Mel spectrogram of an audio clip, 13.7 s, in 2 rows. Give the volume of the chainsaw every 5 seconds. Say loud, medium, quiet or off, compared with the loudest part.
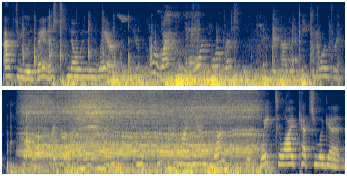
off, loud, loud.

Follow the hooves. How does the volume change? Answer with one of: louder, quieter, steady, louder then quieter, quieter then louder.
louder.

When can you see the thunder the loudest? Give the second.
4 s.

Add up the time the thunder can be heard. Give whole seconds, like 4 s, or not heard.
4 s.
